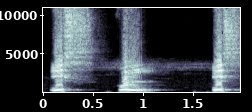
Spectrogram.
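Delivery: "স্কুল" as "is", gap, "kul"; syllable split. Shown as a demonstration. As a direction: say "ইস" alone with the s sustained. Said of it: "এটা উচ্চারণ হচ্ছে ইস".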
